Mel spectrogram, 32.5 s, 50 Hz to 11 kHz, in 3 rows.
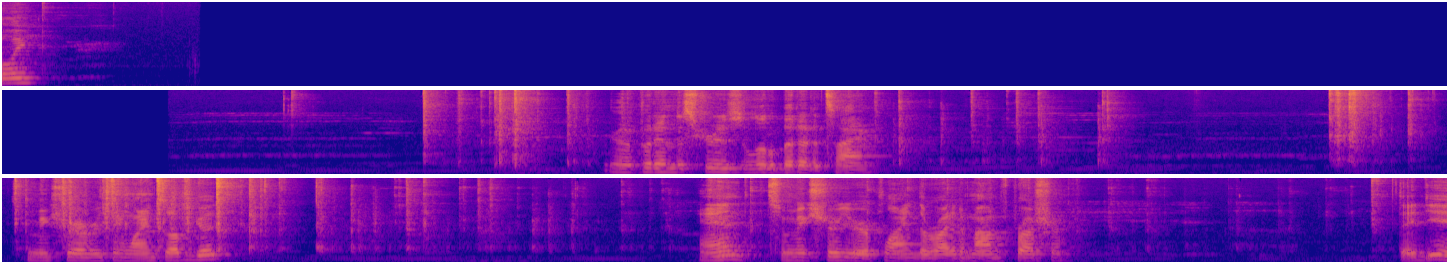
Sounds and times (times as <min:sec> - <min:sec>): Speech: 0:00.0 - 0:00.8, 0:15.4 - 0:17.5, 0:21.8 - 0:23.4, 0:26.9 - 0:29.8, 0:32.1 - 0:32.5.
